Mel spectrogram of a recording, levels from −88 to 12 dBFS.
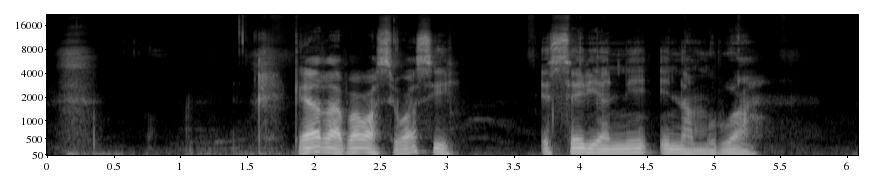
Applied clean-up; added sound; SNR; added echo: none; none; none; none.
